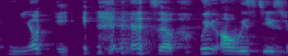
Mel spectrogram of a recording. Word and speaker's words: gnocchi: In Italian we say gnocchi, and so we always teased her about that.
